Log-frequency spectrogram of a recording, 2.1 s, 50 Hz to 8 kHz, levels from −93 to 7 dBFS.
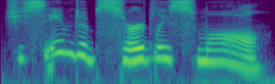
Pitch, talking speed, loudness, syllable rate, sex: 215 Hz, 115 wpm, -18 LUFS, 3.7 syllables/s, female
